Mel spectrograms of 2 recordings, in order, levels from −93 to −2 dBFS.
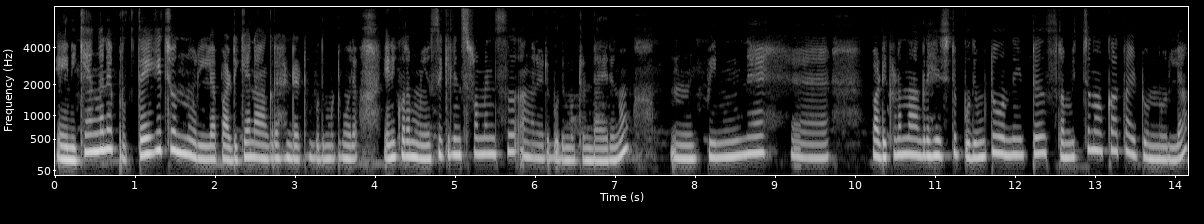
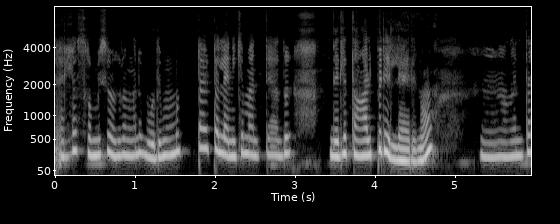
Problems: low volume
